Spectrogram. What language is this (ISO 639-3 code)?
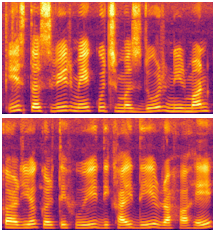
hin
